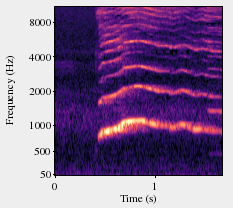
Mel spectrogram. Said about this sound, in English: That was the sound effect of Shannon's scream, not Boone's. Could have been either.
